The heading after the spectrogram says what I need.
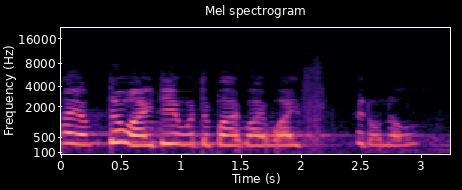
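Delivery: high, clueless man's voice, sounding at a loss. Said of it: "Especially the guys going".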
